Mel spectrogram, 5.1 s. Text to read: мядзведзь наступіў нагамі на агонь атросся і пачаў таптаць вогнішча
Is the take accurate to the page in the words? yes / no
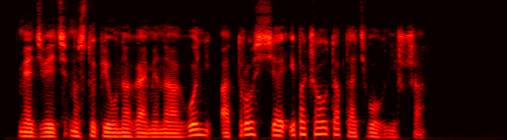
yes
